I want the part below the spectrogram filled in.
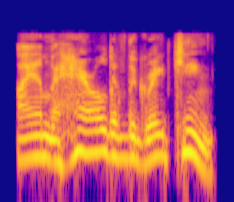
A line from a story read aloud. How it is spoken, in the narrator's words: he declared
